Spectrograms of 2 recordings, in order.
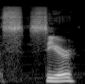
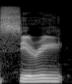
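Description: First: The name sounds like 'seer'. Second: The name sounds like 'Siri'. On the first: The speaker calls it right. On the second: The speaker calls it wrong. "I have been calling her Siri because I'm an idiot"

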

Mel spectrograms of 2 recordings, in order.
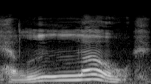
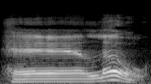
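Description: First: The l sound is drawn out long. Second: The e sound is drawn out long. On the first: "If you add a couple L's to it" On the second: "you add a couple E's in there"

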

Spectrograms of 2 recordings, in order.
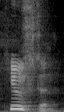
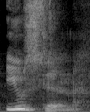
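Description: First: The word begins with an H sound. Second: The word begins without an H sound.

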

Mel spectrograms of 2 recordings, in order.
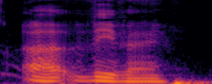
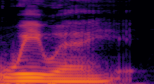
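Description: First: The word is said with an English pronunciation. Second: The word is said with a Latin pronunciation.

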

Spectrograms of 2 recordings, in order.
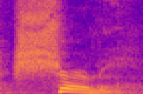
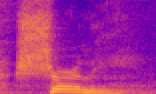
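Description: Both takes have the same delivery.

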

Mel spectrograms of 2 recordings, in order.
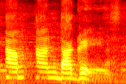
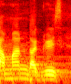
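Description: First: The phrase is said slowly and deliberately. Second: The phrase is said quickly, run together. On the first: It means living in a state of divine grace. The speaker calls it right. "Yeah. Ah, you now got it, right?" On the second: It sounds like a person named Grace. The speaker calls it wrong. "Don't say it fast, otherwise you'll be mentioning somebody"

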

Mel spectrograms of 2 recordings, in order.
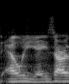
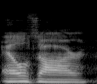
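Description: First: The name is said with extra vowel syllables. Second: The name is said without the E and A. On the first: The speaker calls it wrong. "It said Eleazar" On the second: The speaker calls it right. "the E and A is silent. It's Elzar"

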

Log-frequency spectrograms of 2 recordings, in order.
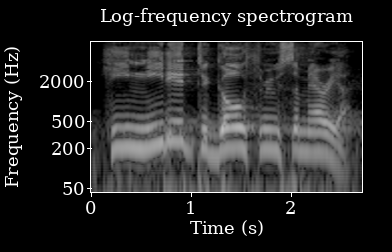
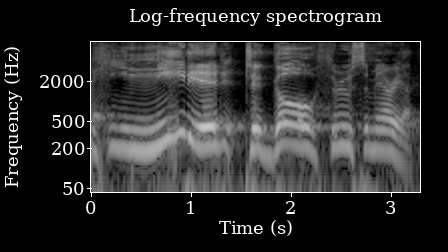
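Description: First: No single word is given extra stress. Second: The word needed is given extra stress. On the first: "Say that with me" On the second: "Say it again, but emphasize needed"

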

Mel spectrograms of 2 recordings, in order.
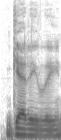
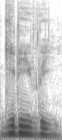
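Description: First: The first syllable sounds like 'geh'. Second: The first syllable sounds like 'gih'. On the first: The speaker calls it right. "Geddy Lee, not Geddy Lee" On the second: The speaker calls it wrong. "I'm going to keep calling him [name]"

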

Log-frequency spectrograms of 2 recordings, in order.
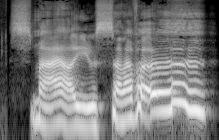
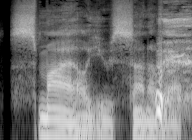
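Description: First: It is said in Ranger Rickenbacker's voice. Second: It is said in his normal narrating voice.

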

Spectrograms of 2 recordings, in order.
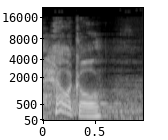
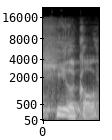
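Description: First: The first part sounds like helicopter. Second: The first part sounds like helix. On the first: "but helical, helicopter" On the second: "I like to say helical because of helix"

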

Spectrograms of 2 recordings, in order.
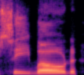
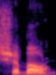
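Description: First: The name begins with an s sound. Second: The name begins with an sh sound. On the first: "is like very the French or English way" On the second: "it's very Slovakian to do the sh at the beginning"

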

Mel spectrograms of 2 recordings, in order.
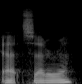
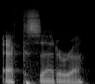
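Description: First: The first word is said clearly as et. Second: The first word is not said as et. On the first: The speaker calls it right. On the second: The speaker calls it wrong. "Don't say"

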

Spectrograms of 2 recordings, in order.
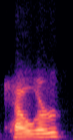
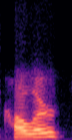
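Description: First: The first vowel sounds like the e in 'bed'. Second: The first vowel sounds like the u in 'cut'. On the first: This is how the speaker's regional accent says it. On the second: This is the usual pronunciation elsewhere.

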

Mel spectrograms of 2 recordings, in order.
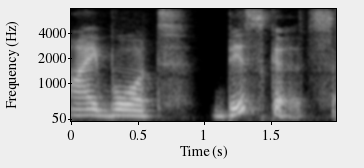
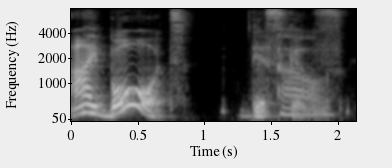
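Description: First: The stress is on biscuits. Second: The stress is on bought.

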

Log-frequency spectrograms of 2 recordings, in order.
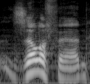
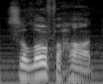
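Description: First: One syllable of the name is left out. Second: Every syllable of the name is pronounced. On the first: The speaker calls it wrong. "I had inadvertently taken a syllable out of there" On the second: The speaker calls it right. "It's pronounced Zelophehad"

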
